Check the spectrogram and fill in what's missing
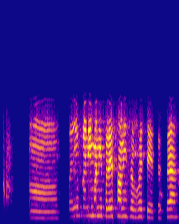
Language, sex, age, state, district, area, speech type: Maithili, female, 18-30, Bihar, Supaul, rural, conversation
